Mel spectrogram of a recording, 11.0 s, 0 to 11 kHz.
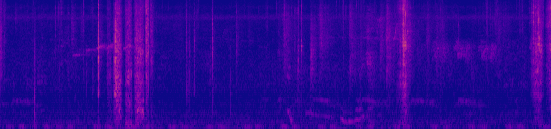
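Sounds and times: blade clicking on wood: 1.9s - 3.1s, 10.6s - 11.0s
knife scraping fish: 10.6s - 11.0s.

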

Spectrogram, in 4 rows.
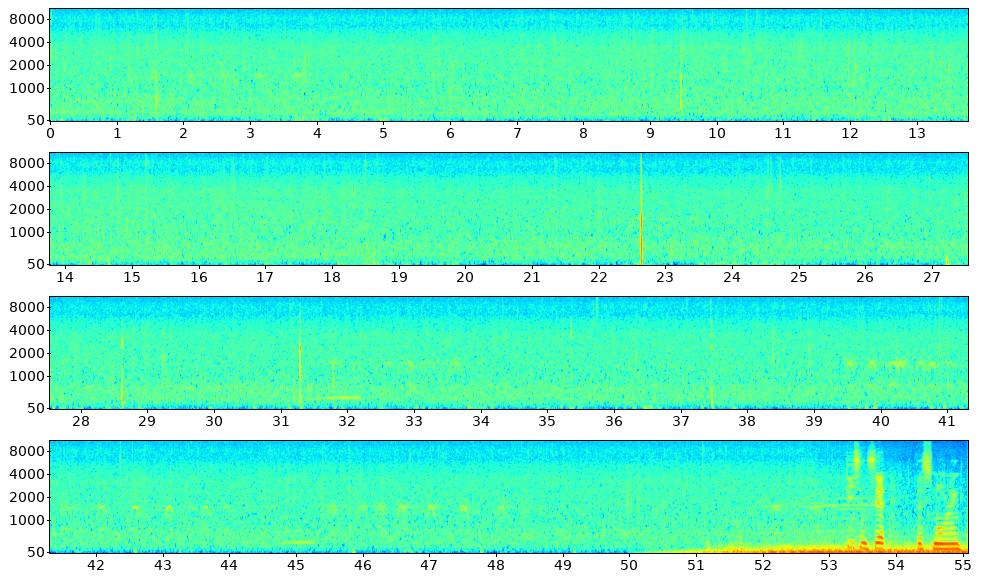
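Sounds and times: light rain in woods: 0.0s - 55.0s.

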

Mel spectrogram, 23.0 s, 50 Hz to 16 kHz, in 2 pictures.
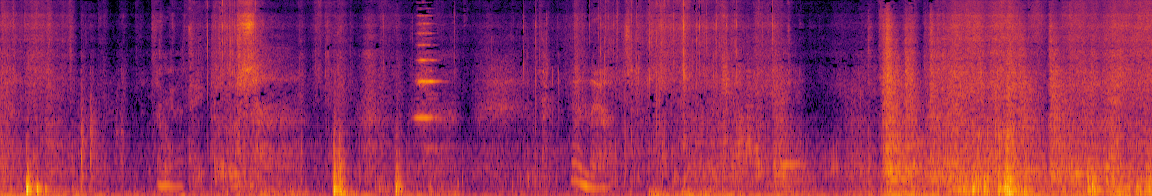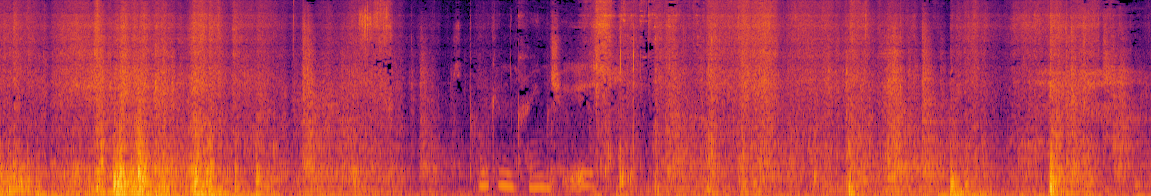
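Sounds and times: rustling and crinkling bags: 0.0s - 23.0s.

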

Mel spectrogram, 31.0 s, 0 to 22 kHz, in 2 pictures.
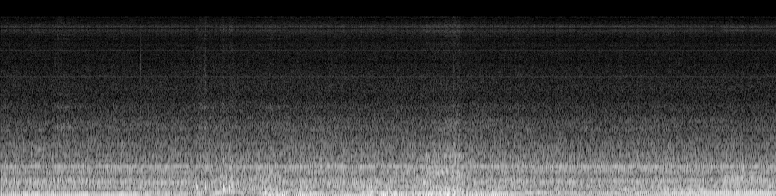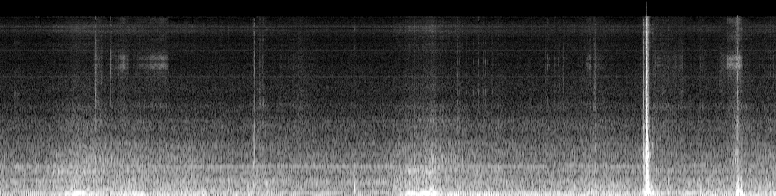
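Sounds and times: car engine and road rumble: 0.0s - 31.0s.

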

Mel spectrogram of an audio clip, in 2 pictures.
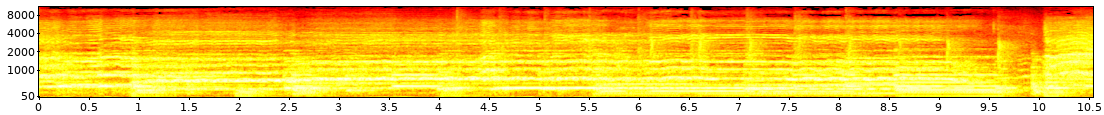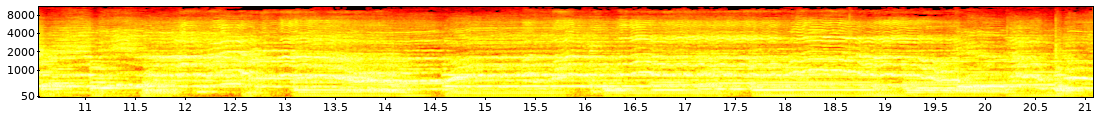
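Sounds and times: choir singing gospel song: 0.0s - 21.0s.

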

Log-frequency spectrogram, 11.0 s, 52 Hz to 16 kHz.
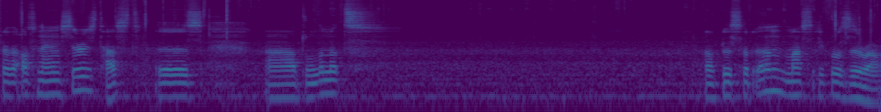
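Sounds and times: pencil scratching on paper: 5.9s - 7.9s.

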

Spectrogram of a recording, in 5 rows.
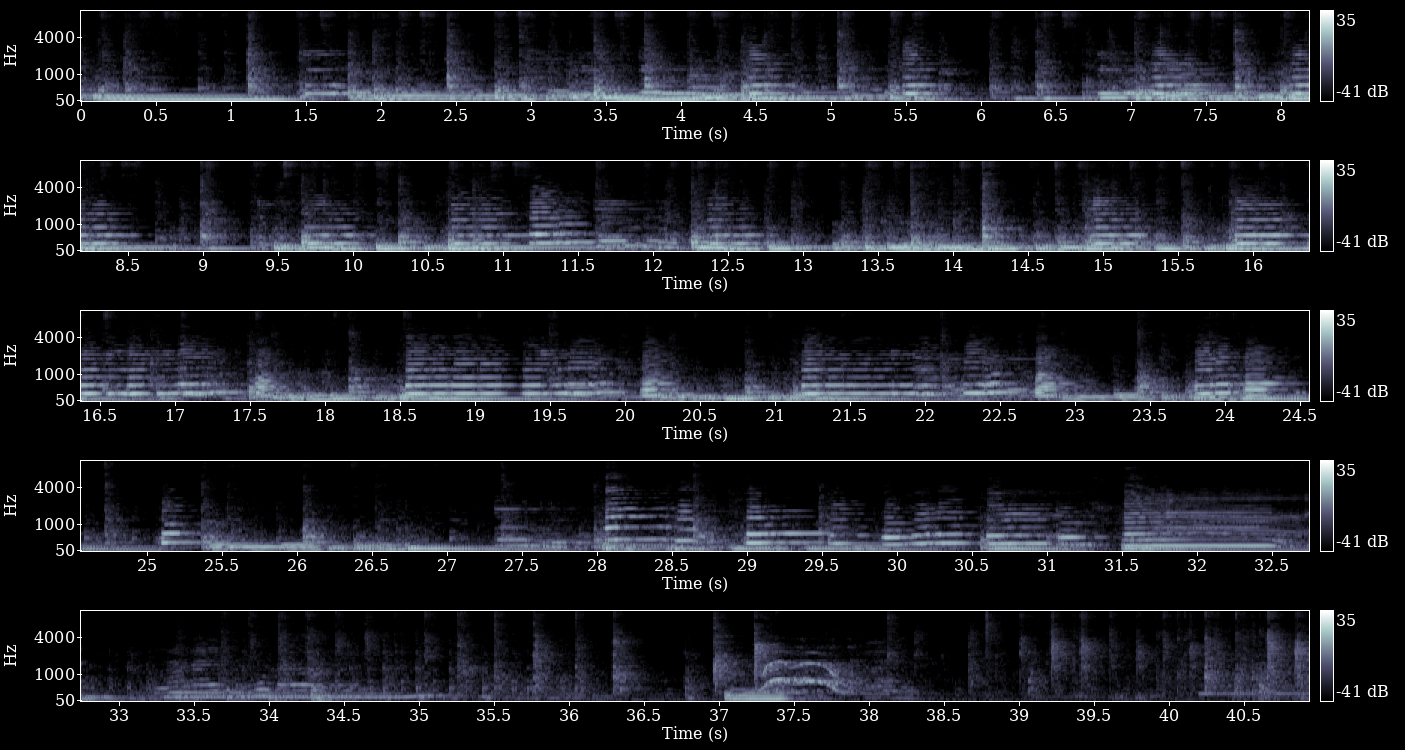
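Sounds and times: saxophone melody: 1.4s - 13.2s, 14.8s - 26.0s, 27.3s - 33.8s
steady beat: 30.6s - 34.9s.

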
